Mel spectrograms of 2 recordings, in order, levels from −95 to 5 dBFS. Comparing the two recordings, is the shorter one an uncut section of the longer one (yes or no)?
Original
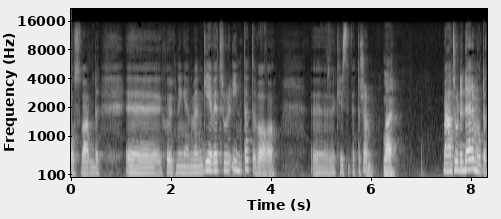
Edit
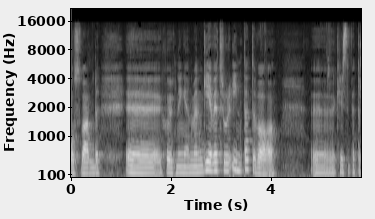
yes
